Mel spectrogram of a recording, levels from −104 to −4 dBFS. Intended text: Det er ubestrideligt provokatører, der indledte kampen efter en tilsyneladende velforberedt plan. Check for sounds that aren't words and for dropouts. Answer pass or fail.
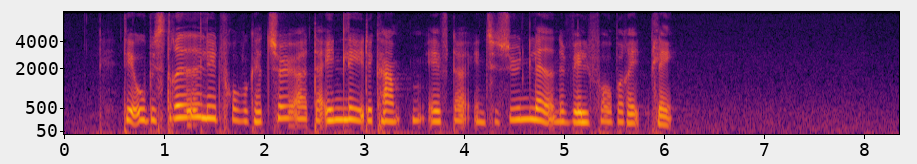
pass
